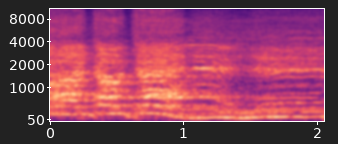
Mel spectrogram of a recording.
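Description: Male voice choir singing unaccompanied in the South African isicathamiya style, with several voices in harmony. From about a second in, a low bass note is held under the upper voices.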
